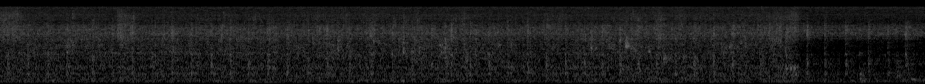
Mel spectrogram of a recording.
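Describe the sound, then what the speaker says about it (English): Running tap water pours steadily while hands are washed beneath it, a constant bright hiss with small splashing changes, close and without talk, in a home kitchen while cooking. "I'm gonna wash my hands"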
